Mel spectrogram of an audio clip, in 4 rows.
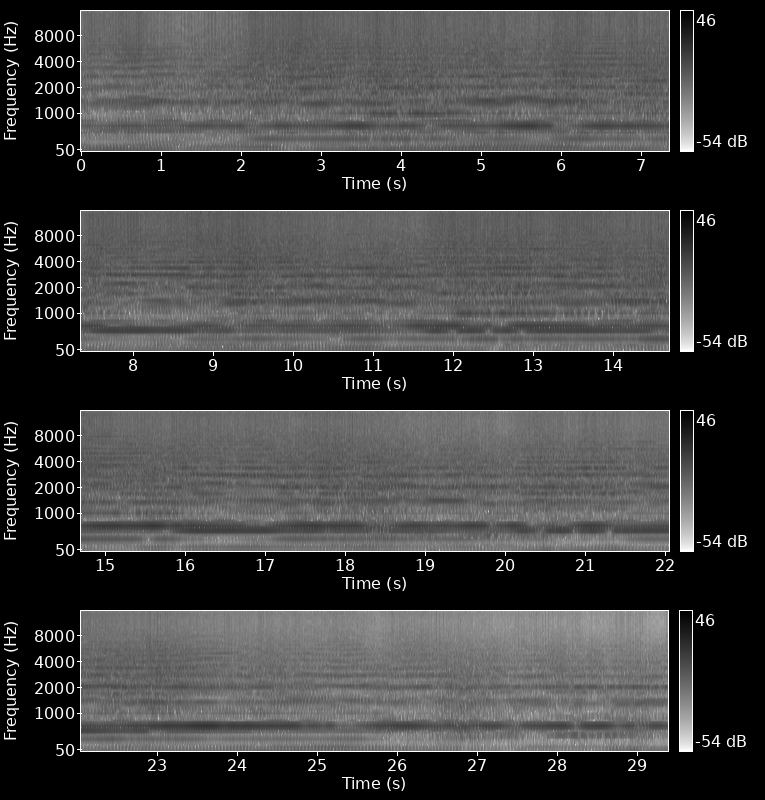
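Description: Soma Lyra-8 drone synthesizer playing a dense, sustained ambient drone: a deep steady hum under several held tones that swell and fade slowly, shifting as its knobs are turned, with no beat.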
